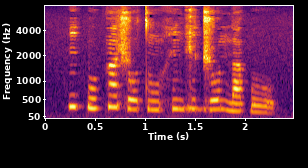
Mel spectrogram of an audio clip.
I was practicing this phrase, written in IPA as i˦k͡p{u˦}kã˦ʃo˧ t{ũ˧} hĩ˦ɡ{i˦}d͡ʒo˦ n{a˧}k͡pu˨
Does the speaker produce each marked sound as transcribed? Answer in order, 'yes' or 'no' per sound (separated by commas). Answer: no, yes, yes, yes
